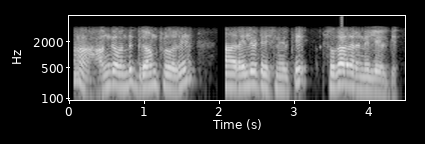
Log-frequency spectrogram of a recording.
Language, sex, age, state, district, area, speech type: Tamil, male, 18-30, Tamil Nadu, Vellore, urban, conversation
